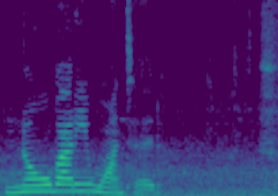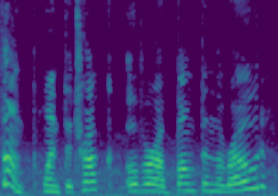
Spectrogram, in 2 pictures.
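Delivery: gentle storybook narration; reading to children. A narrator's reading. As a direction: read it like bedtime story time. Reads picture book aloud.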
